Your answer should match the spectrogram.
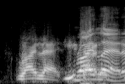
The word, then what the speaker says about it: Rylett: Rylett.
